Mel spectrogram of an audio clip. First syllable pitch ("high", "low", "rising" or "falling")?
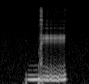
low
